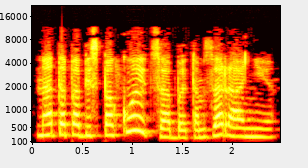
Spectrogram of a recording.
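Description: A woman reading Russian phrasebook lines one at a time, in a clear, measured way. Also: sits high, animated, dark tone, lo-fi sound.

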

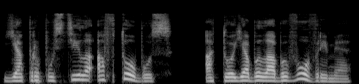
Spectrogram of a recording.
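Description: Woman calmly repeating course phrases. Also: fairly low pitch, normal speed, no room sound, clean studio sound. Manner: calm, careful enunciation. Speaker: language course speaker. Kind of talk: scripted phrase reading.

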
